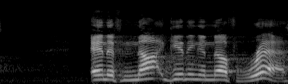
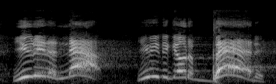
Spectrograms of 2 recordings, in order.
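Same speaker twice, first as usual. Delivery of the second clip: higher, louder scolding order to bed; mock parental yell; 8 semitones higher, 4 dB louder than usual. Tired parent sending a cranky kid to bed, mock yell. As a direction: bark the bedtime order like a fed-up parent.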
